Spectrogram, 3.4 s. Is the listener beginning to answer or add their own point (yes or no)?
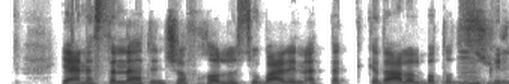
yes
